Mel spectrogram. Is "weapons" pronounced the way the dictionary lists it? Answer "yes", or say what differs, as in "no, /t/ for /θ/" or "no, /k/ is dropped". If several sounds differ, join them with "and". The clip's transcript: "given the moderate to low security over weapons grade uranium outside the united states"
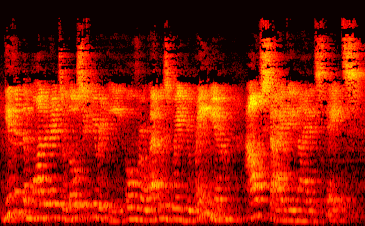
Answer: yes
